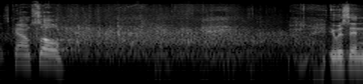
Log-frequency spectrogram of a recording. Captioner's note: audience applaud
